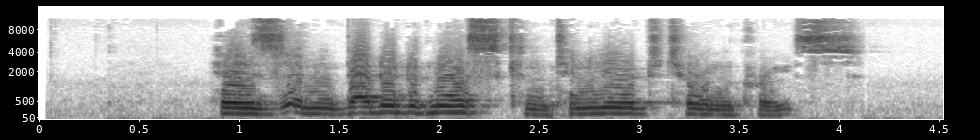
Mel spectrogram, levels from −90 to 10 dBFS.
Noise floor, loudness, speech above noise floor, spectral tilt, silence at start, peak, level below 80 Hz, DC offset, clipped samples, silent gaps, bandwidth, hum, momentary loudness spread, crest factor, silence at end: -42 dBFS; -11 LUFS; 32 dB; -4.5 dB/octave; 0.85 s; 0 dBFS; -46 dBFS; under 0.1%; under 0.1%; none; 11.5 kHz; none; 7 LU; 12 dB; 0.4 s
